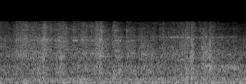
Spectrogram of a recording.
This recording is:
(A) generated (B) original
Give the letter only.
B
